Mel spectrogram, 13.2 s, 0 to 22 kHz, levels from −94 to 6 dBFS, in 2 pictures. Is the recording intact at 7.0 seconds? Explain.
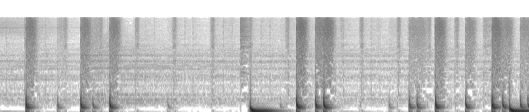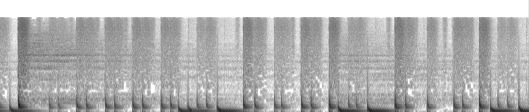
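No. At 7.0 seconds, as across the whole clip, the music carries damage from what is likely MP3 compression at a low rate, which fits roughly 48 kbps. Starved of bits, the encoder chops away all treble above about 11.3 kHz and drops quieter frequency lines that flicker in and out between frames. The result is plainly audible: a dull top end, a watery, swirling texture, and smeared attacks.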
